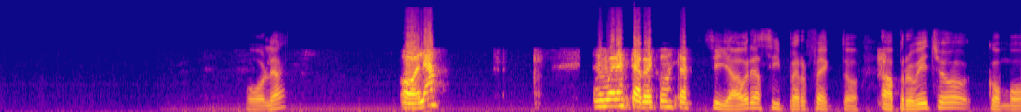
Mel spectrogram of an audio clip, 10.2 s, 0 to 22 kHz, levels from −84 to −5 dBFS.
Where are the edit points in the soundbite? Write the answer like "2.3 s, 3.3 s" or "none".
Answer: 5.8 s, 6.9 s, 8.8 s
